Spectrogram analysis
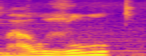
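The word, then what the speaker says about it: Mousehole: Gonna pop into this charming little place pronounced Mosul.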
